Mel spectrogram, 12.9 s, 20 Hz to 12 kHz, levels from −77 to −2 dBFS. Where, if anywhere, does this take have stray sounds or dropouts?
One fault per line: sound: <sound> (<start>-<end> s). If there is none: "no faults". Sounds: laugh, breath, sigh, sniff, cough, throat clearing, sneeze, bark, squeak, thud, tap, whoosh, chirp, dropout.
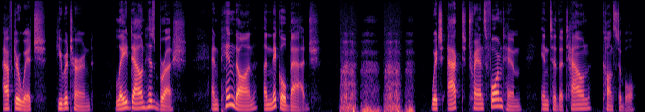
sound: breath (6.8-8.3 s)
